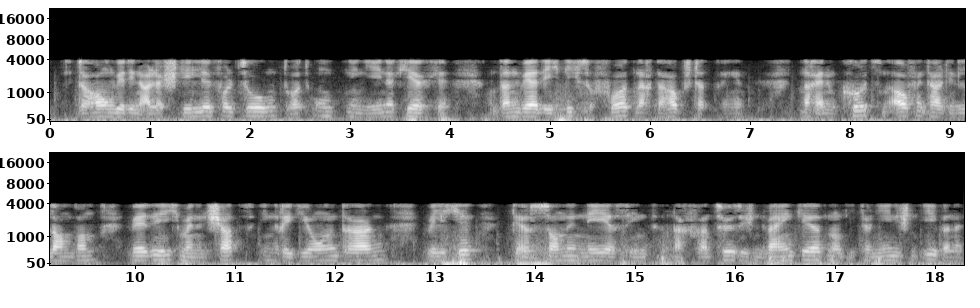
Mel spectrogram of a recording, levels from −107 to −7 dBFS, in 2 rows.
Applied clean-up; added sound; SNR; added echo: none; Knock; 20 dB; none.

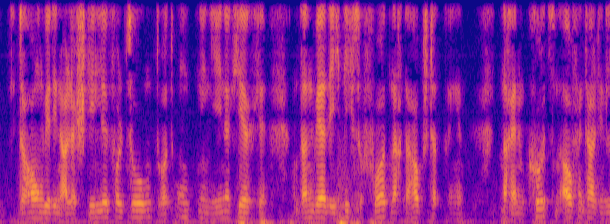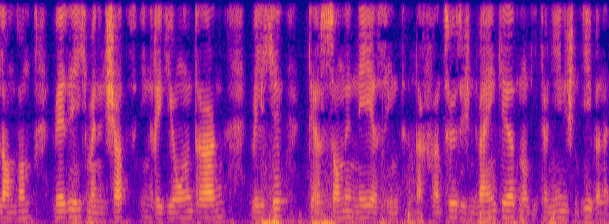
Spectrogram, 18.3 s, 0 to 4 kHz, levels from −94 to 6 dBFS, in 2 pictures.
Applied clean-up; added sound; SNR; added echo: none; none; none; none.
